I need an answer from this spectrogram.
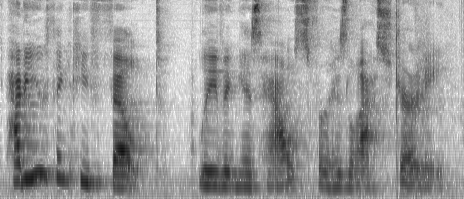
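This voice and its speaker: A woman teacher with a gravelly, mid-range voice reads a picture book aloud to students. She is expressive and instructive and pauses to ask her listeners questions.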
